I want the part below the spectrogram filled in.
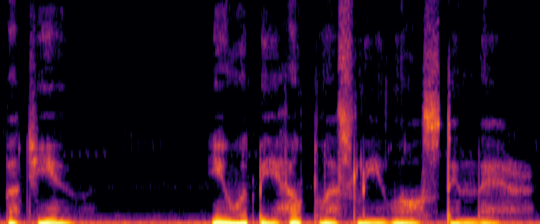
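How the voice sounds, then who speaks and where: Woman playing a slow, whispering vampire seductress. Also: deep voice, dark tone, exaggerated voice. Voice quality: breathy, unvoiced whisper. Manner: slow, formal, old-fashioned phrasing. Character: seductive, predatory female vampire, courteous and menacing. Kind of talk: whispered ASMR roleplay.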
